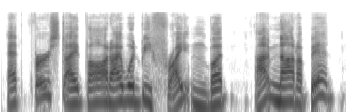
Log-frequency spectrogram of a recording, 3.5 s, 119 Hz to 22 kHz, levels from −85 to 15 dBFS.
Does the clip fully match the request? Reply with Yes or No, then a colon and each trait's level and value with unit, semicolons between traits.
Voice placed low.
No: high, 190 Hz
